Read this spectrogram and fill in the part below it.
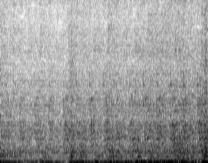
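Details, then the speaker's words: Motorcycle at idle: a loose, rapid metallic rattle from the clutch side of the engine that stops when the clutch lever is pulled and returns when it is released. Worn clutch basket. "vai acionar a manete de embreagem acionou acabou o barulho são tô embreagem voltou para o novamente viu aí galera como é simples identificar o barulho de Campana e saber se ela tá com problema ou não simplesmente apertando a embreagem"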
